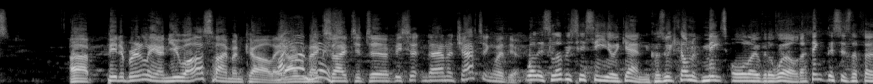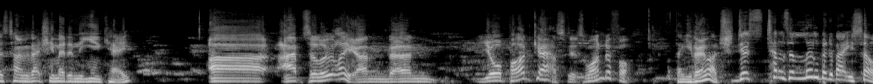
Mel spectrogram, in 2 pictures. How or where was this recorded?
busy venue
